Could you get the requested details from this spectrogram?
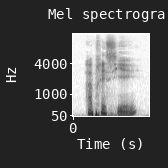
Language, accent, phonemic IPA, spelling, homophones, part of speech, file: French, France, /a.pʁe.sje/, apprécier, appréciai / apprécié / appréciée / appréciées / appréciés / appréciez, verb, Fr-apprécier.ogg
- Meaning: 1. to appreciate 2. to like 3. to evaluate or measure quantitatively; to appraise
